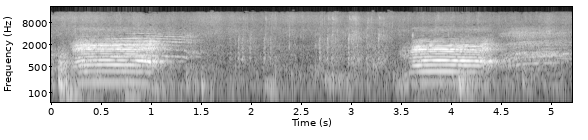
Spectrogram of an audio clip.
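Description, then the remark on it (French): Two loud, wavering bleats from ewes and lambs on a mountain sheep farm in La Bresse in the Vosges, France, one at the start and another a few seconds later, with softer farmyard murmur and other animal noise filling the gap between them. “Bah, comme vous pouvez le voir sur place, il y a des brebis, il y a des agneaux.”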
